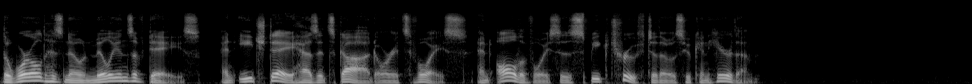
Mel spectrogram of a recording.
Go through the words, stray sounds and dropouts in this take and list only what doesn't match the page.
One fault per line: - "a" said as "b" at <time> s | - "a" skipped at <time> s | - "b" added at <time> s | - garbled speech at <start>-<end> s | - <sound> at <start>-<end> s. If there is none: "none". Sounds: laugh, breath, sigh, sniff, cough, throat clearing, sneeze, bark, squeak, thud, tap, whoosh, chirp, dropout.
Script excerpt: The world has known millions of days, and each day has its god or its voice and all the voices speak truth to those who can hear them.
none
